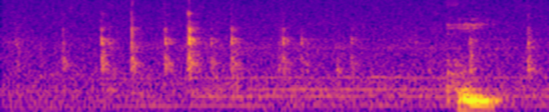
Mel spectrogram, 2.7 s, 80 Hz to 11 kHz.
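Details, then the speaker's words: Protomaker Black Sprint 3D printer Z carriage rocked by hand: light quick ticking and rattling; loose linear bearings sloppy on the smooth rod. "And I can hear it almost rattling as I move it side to side here."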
